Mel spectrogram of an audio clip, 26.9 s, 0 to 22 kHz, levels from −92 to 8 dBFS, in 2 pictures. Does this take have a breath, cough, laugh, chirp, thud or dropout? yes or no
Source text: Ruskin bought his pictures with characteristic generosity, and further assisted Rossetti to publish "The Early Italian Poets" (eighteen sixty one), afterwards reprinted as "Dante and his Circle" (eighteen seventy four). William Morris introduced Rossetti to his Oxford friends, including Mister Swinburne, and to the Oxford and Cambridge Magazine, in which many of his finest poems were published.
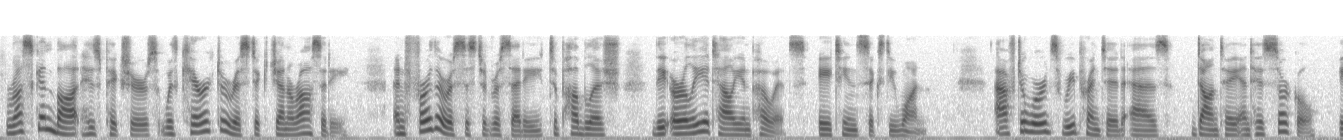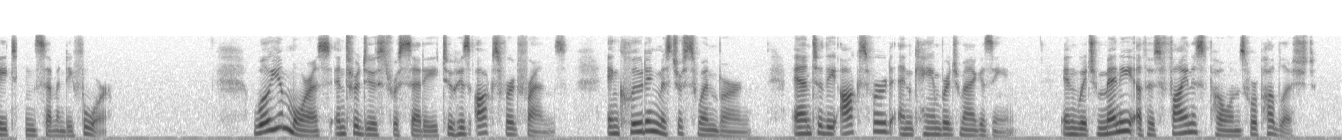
yes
